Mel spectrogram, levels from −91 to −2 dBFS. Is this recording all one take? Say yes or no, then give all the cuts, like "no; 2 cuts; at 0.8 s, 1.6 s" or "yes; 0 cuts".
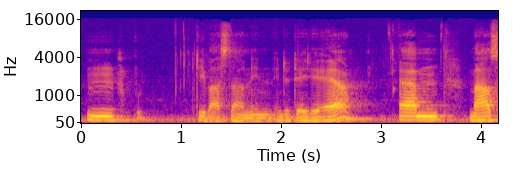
yes; 0 cuts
